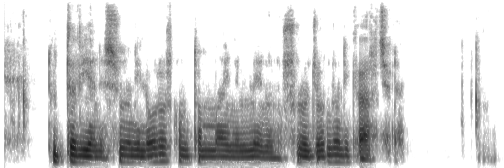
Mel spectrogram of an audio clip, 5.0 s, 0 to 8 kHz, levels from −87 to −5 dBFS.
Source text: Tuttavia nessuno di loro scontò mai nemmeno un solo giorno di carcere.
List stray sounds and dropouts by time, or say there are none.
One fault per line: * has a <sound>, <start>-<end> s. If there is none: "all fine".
all fine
